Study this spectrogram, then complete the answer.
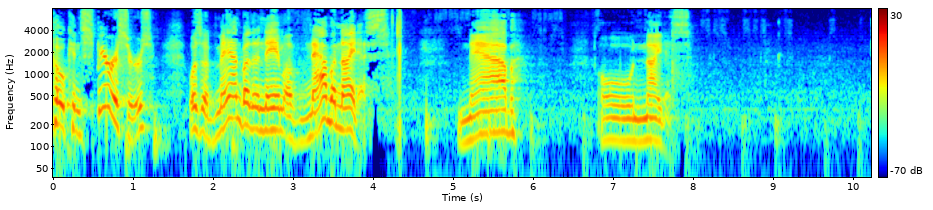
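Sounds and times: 
speech: 0.0s - 4.4s, 5.1s - 5.9s, 6.8s - 8.0s
pen or pencil writing by hand: 5.9s - 6.5s, 7.8s - 10.2s.

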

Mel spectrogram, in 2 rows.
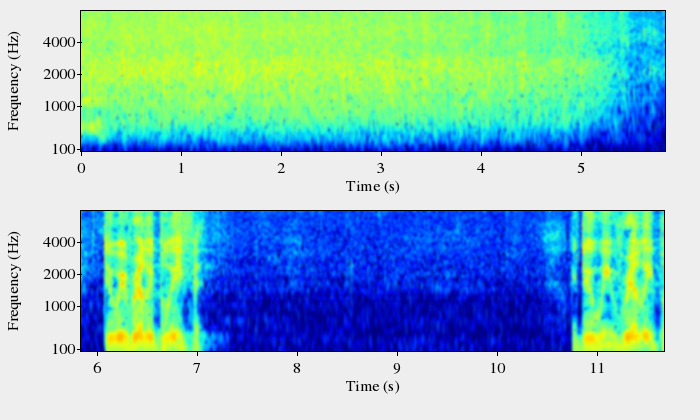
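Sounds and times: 
audience clapping: 0.0s - 6.0s
speech: 6.1s - 7.2s, 10.8s - 11.6s.

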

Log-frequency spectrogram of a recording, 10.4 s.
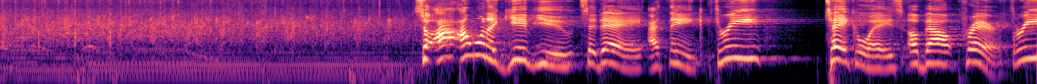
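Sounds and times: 
audience applause: 0.0s - 4.8s
speech: 4.2s - 7.7s, 8.3s - 10.3s.

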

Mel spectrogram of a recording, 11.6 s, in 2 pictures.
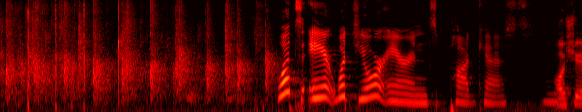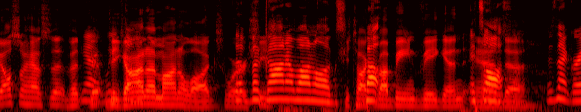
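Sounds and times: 
audience applause: 0.0s - 2.8s
speech: 2.8s - 11.6s.

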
